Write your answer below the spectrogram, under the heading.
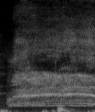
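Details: In Gadag District, Karnataka, a pig screams a loud, harsh, unbroken squeal of distress while being attacked by a Rottweiler.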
